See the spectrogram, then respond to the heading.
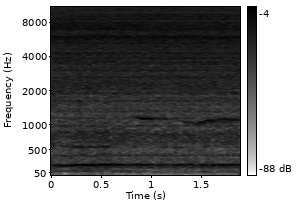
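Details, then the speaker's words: Low-pressure Bosch fuel pump for a 1975 Mercedes 280SL (D-Jetronic), bench-tested on a separate battery and turned to pump uphill: steady electric hum with faint higher whine; runs normally, yet failed to pump when fitted on the car. "I'm going to change the orientation of the pump, so it's now having to work harder and pump uphill. Let's just see if that works. That's still working."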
